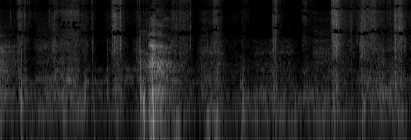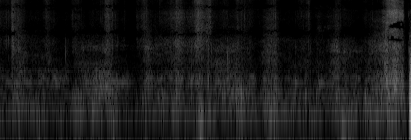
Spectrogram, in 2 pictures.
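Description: Footsteps crunching and rustling through dry fallen bamboo leaves on a path, at an uneven walking pace.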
